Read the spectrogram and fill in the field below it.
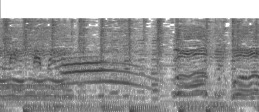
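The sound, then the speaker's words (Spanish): A drawn-out, wavering cat yowl rises and falls continuously for a few seconds, loud, with dull low thumps pulsing irregularly underneath; no one speaks. “suena como gato aullando.”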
